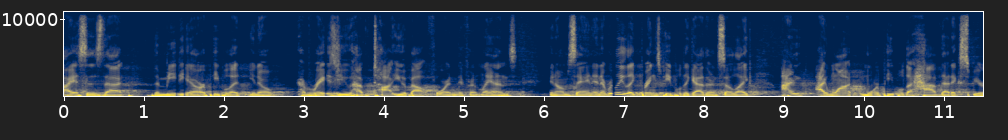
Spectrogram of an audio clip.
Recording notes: Please enjoy our live conversation.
